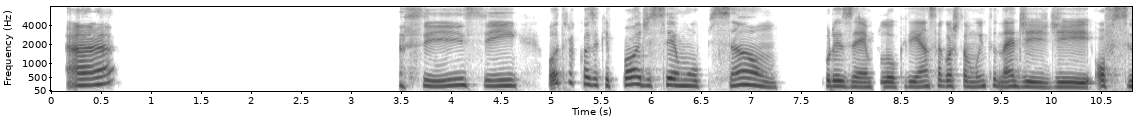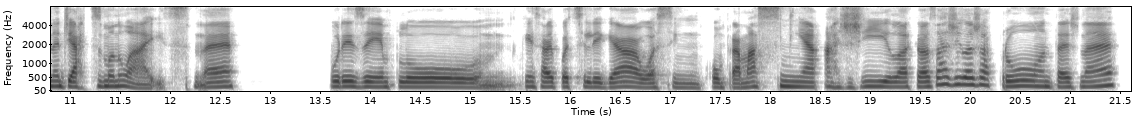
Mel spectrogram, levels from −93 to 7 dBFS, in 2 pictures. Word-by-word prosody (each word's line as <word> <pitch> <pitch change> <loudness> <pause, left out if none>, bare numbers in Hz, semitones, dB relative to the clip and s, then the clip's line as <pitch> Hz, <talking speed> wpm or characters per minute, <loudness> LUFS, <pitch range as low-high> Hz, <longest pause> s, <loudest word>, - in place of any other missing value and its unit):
Ah. 235 - +2 2.9
Sim, 205 +3 -2
sim. 205 -2 -4 0.3
Outra 315 0 -3
coisa 255 -6 -2
que 215 -1 -4
pode 230 +2 0
ser 230 +2 +2
uma 205 -1 0
opção, 205 -3 -1 0.5
por 195 - -2
exemplo, 170 -3 0
criança 175 +4 -4
gosta 195 -1 -3
muito, 185 +5 -5
né, 175 0 0
de 170 -3 -1
de 160 0 +1
oficina 190 -1 0
de 185 0 +3
artes 180 +2 +1
manuais, 185 -3 -1
né. 175 +2 +2 0.9
Por 180 0 0
exemplo, 165 - +3 0.4
quem 175 -1 -4
sabe 165 -1 +2
pode 165 -1 -1
ser 170 - -3
legal, 160 0 +2
assim, 145 -2 -5
comprar 150 -2 +1
massinha, 170 0 +2
argila, 170 +2 0
aquelas 170 +1 +1
argilas 245 -1 +3
já 235 -1 +1
prontas, 180 -5 0
né. 185 +5 +2
175 Hz, 110 wpm, -25 LUFS, 165-200 Hz, 2.9 s, de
